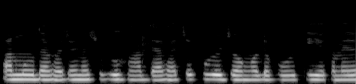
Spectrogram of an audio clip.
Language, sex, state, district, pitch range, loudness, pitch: Bengali, female, West Bengal, Malda, 210-225 Hz, -19 LUFS, 215 Hz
